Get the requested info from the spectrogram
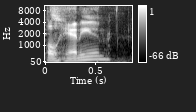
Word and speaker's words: Ohanian: Alexis Ohanian. – Yeah, that's Ohanian.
